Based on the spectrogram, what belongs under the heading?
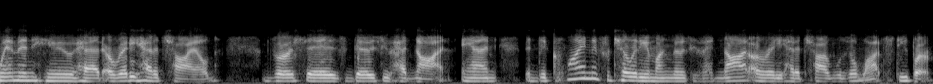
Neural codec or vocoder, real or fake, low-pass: codec, 24 kHz, 6 kbps, HILCodec; fake; 7.2 kHz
